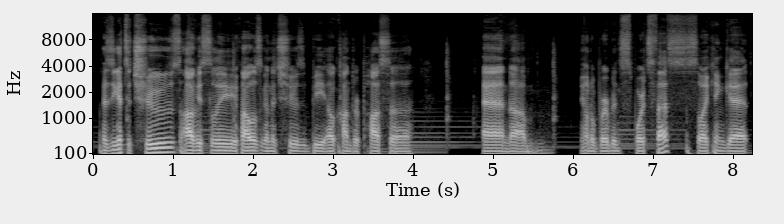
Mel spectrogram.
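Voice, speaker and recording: A man talking casually as a gaming YouTuber, reading viewer comments aloud and reacting in a laid-back, hesitant way with trailing fillers. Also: extremely low pitch. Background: faint background music.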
